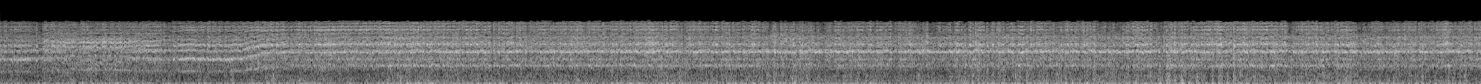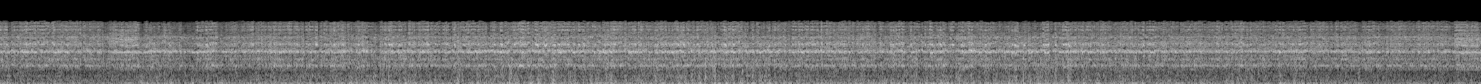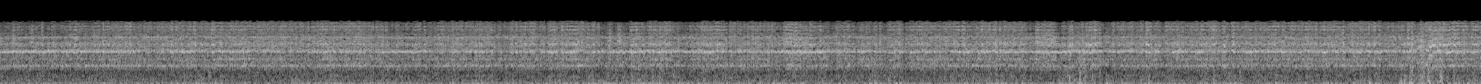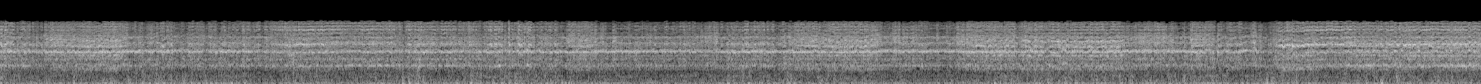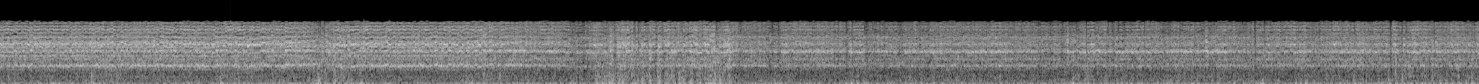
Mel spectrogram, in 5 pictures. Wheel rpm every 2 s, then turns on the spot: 170, 190, 230, 230, 230, 230, 230, 240, 230, 230, 230, 240, 230, 240, 230, 230, 230, 230, 230, 230, 230, 230, 230, 230, 230, 230, 220, 220, 230, 210, 210, 210, 220, 230, 230, 230, 240.
none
